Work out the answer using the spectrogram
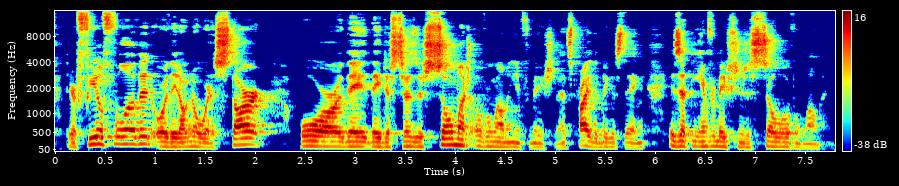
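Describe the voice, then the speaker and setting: A man talks quickly and eagerly as a podcast guest. He is a copywriter laying out his process in casual interview chat. His voice sits at an ordinary middle pitch. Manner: high-energy, eager explaining.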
